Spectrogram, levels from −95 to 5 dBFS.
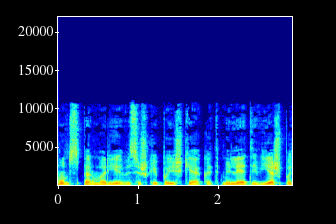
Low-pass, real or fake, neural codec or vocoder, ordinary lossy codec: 10.8 kHz; real; none; MP3, 48 kbps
